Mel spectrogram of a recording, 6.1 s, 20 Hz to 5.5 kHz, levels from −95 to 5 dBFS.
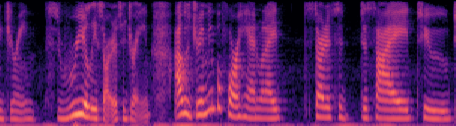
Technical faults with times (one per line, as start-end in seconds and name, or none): none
